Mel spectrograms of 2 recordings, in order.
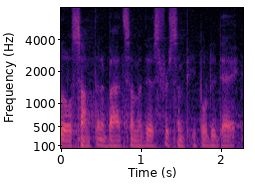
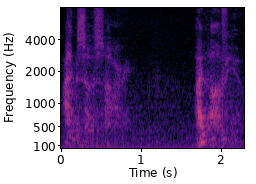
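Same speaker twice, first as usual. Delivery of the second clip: soft unvoiced whisper, much quieter; tearful whisper; 17 dB quieter, faster than usual. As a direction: whisper it through tears to a son. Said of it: "looks at him with tears".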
